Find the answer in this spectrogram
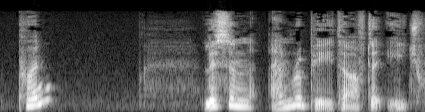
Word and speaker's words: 分: that when 10 is followed by F it's pronounced pun listen and repeat after each one 5 minutes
